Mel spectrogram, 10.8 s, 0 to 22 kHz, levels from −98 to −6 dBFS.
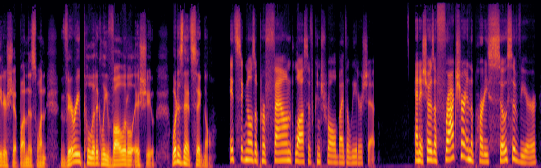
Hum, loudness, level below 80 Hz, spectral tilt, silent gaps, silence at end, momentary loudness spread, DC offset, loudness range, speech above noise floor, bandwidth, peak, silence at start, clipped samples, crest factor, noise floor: none; -21 LUFS; -44 dBFS; -5 dB/octave; none; 0.1 s; 13 LU; under 0.1%; 3 LU; 54 dB; over 20 kHz; -2 dBFS; 0 s; under 0.1%; 20 dB; -74 dBFS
